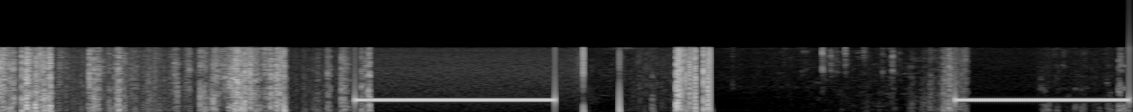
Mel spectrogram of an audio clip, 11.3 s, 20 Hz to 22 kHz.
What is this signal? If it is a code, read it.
Ringback tone (North America), 440 + 480 Hz.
